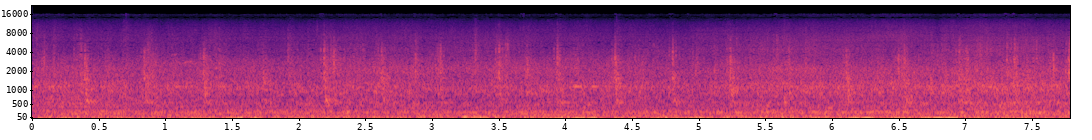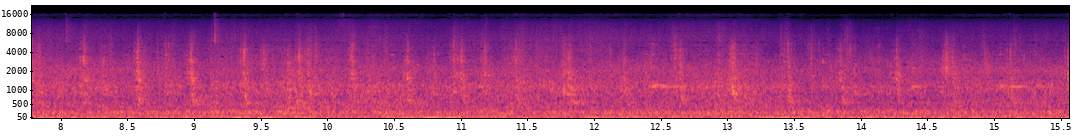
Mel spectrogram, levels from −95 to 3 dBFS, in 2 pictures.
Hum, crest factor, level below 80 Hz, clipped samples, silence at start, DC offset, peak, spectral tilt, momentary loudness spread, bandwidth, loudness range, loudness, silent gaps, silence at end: none; 16 dB; -34 dBFS; under 0.1%; 0 s; under 0.1%; -8 dBFS; -4.5 dB/octave; 3 LU; 16.5 kHz; 3 LU; -26 LUFS; none; 0 s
